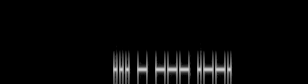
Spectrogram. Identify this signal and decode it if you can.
Morse code, heard as a keyed tone, about 40 wpm, 700 Hz. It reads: STOP
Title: Top 500 Words 40wpm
